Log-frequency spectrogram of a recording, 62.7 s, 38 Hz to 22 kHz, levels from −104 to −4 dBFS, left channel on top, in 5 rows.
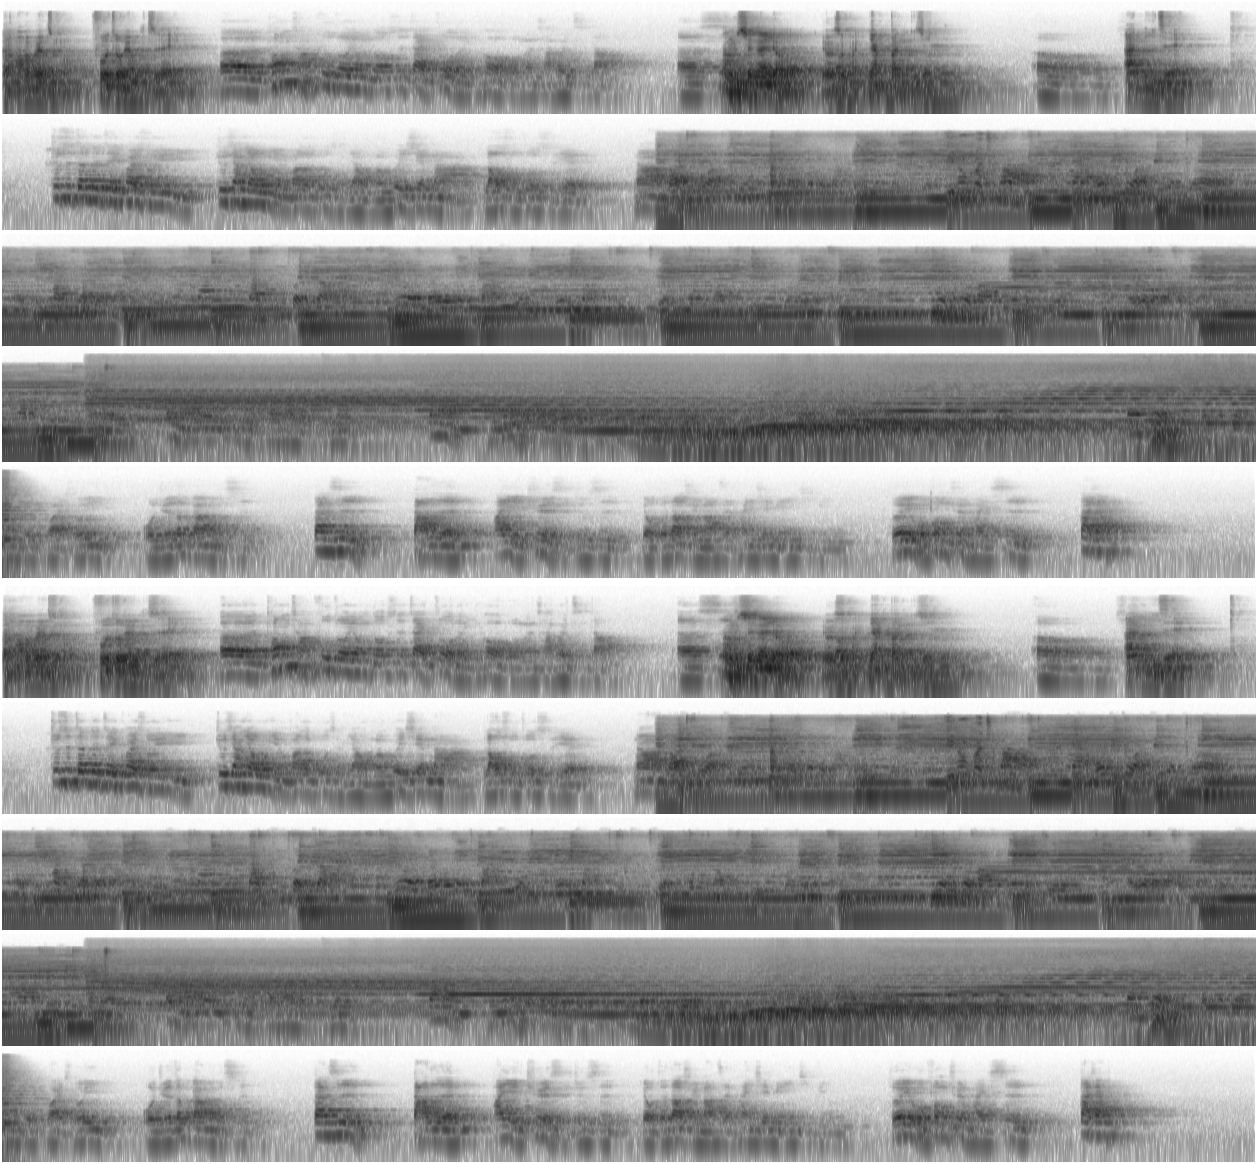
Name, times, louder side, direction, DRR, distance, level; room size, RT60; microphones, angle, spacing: voice 1, 0.0-1.8 7.2-9.6 11.2-11.8 49.1-49.3, left 1 dB, 50° left, 1 dB, 2.8 m, -27 dB
voice 2, 2.2-6.1 6.7-7.4 7.9-8.0 8.3-8.5 10.3-11.5 13.0-14.4 14.7-18.4 18.8-21.9 22.5-23.0 23.2-24.8 25.2-27.1 27.5-28.6 29.0-34.0 34.4-35.8 36.3-38.9 39.2-41.3 41.9-44.7 45.1-48.3 48.9-49.3 49.6-51.2 51.6-52.6 53.3-53.8 54.3-54.8 55.1-58.5 59.1-60.4 60.9-61.2, right 1 dB, 65° right, 4 dB, 3.3 m, -36 dB
sound 1, 19.1-38.7, right 1 dB, 30° right, 1.4 m, -30 dB
sound 2, 34.7-41.9, right 6 dB, 85° right, 4.6 m, -42 dB
sound 3, 38.4-50.2, equal, 5° left, 1.7 m, -30 dB
14.5 x 11.0 x 8.1 m, 1.2 s
head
